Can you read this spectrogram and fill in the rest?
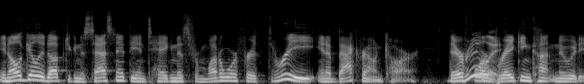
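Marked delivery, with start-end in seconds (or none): none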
